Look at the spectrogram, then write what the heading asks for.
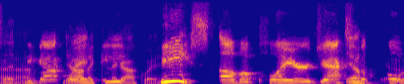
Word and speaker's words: Yannick Ngakoue: Yeah, Yannick Ngakoue. I think that's how you pronounce it. Yannick Ngakoue.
